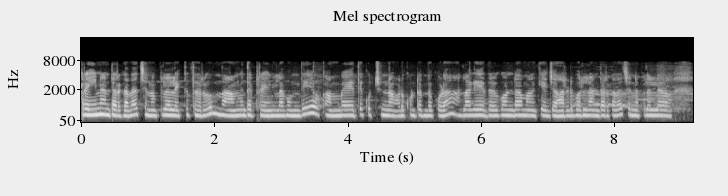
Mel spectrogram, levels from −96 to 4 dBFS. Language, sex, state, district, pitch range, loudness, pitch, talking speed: Telugu, female, Andhra Pradesh, Chittoor, 230-250 Hz, -17 LUFS, 235 Hz, 155 wpm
